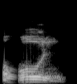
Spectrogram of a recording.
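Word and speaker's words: غول: artinya dan tidak ada Gul dan dibacanya dengan cara memberikan harakat d ah pada huruf gain Gul dia adalah sebuah nama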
